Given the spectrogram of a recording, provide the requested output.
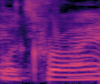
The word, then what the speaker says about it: LaCroix: How do you say this? – LaCroix. – LaCroix? – Yeah. – Is that how you guys say it? – It's LaCroix. French.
